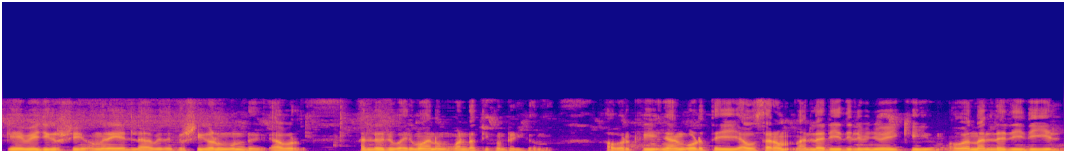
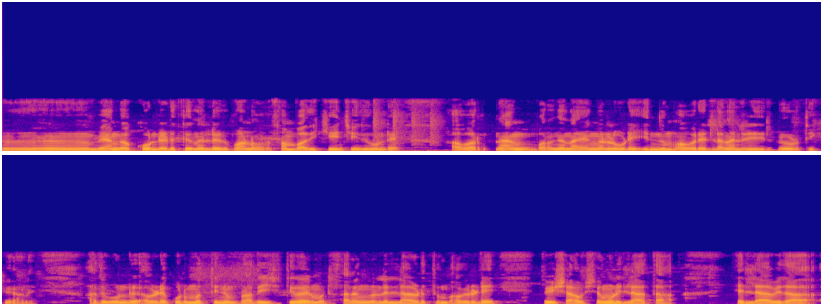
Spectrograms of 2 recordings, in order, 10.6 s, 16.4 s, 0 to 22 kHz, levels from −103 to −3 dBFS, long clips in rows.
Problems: background sounds at intervals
